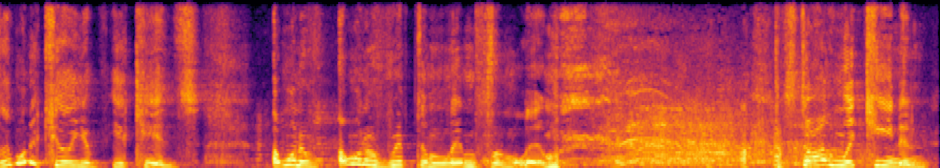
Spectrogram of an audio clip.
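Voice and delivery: a hammed-up Tyson, building to a yell; Mike Tyson impression. Tyson threatening Mrs Wayans about her sons, rising to a shout. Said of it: "he goes".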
